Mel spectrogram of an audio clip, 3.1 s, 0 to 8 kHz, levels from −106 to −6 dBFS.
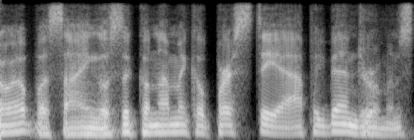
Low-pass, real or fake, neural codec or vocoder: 7.2 kHz; fake; codec, 16 kHz in and 24 kHz out, 0.4 kbps, LongCat-Audio-Codec, fine tuned four codebook decoder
